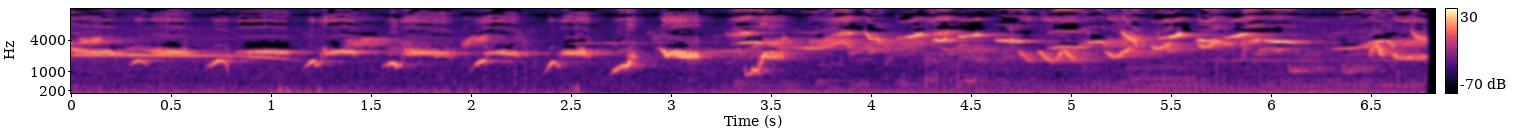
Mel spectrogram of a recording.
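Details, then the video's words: White-rumped shama in training for a singing contest: a long whistle, then short downslurred notes, building into a fast, busy burst of higher twittering phrases, over a low steady hum. "Kích lửa chuyền đấu hót solo sàng cầu rực rỡ"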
